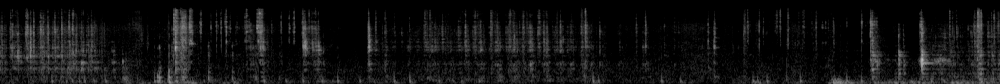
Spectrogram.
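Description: Case bolts on an aluminium Honda transmission case being run down with a hand speed handle: irregular runs of quick metallic clicks and ticks as the socket turns and is moved from bolt to bolt. The bolts are snugged only enough to bring the case halves' mating surfaces together.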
